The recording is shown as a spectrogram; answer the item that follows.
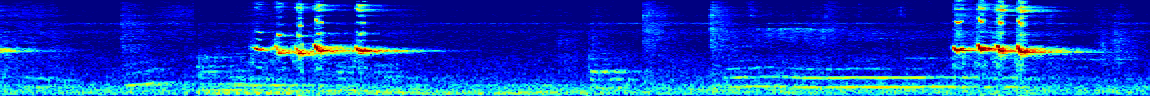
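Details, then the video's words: Lure sound for sooty-headed bulbuls: two short bursts of fast, rattling, bright notes, the second louder, with soft drawn-out tones in the quiet gap between them. "SUARA pancingan paling AMPUH untuk Trucuk jenis apapun"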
